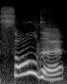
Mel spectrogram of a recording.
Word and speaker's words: solder: It's spelled solder, but the L is silent.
